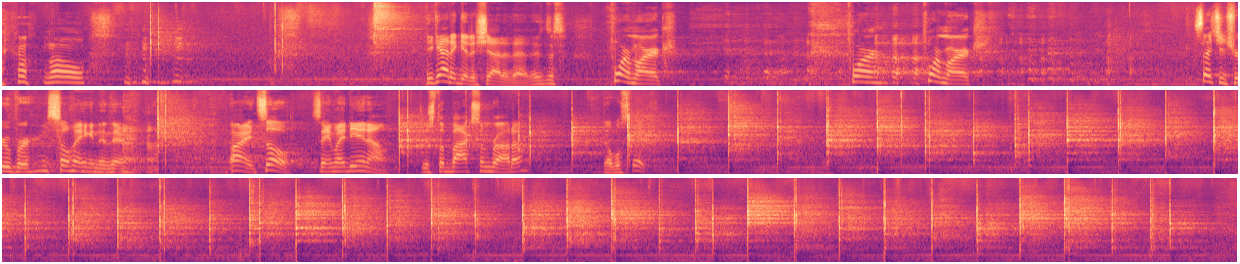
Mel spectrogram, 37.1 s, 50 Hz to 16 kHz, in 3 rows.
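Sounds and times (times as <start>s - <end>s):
sticks clacking together: 16.3s - 36.8s.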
